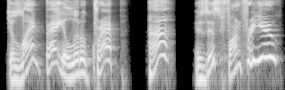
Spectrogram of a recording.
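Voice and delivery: high-pitched, menacing questions; angry taunt. Acted. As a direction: taunt with rising, incredulous pitch. Attacker taunts boy while dunking him.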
